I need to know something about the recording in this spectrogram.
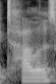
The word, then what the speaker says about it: tallis: And also we have here Talis, which is an Ashkenazi pronunciation of the letter Taf, the same letter.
